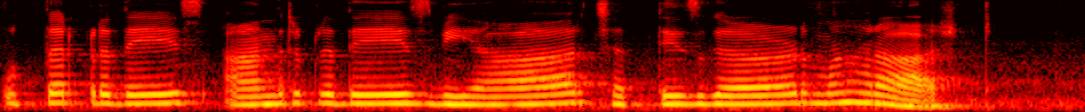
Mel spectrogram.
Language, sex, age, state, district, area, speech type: Hindi, female, 30-45, Madhya Pradesh, Bhopal, rural, spontaneous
